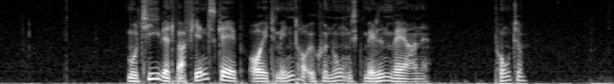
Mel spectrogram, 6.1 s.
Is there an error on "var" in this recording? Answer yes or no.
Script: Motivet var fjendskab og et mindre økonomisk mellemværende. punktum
no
